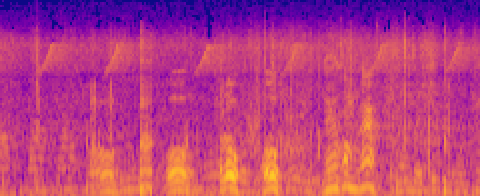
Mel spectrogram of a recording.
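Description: Young monkeys squeal in short high cries.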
